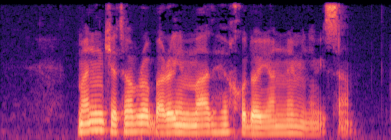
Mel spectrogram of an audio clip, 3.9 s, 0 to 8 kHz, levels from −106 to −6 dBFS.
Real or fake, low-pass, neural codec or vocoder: real; 7.2 kHz; none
